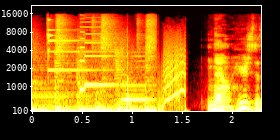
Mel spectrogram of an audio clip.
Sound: music and dings; record stop sound

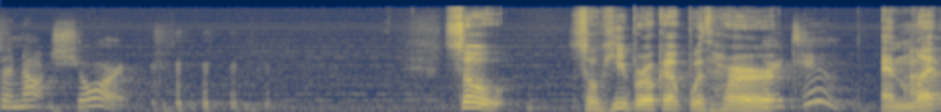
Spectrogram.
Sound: laugh

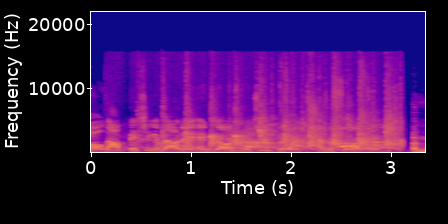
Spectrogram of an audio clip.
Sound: group clapping

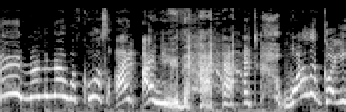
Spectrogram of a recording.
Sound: laughs nervously

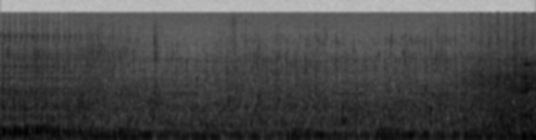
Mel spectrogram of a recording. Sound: water swishing

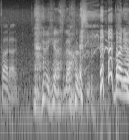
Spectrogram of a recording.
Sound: laughing

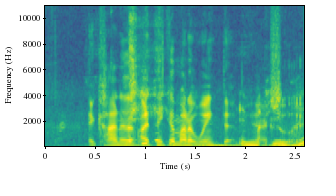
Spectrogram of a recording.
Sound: giggles

